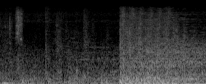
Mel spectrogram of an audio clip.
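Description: Gunfire in the video game Metro 2033 Redux: scattered shots at first, then a louder, denser volley of rapid fire that erupts partway through and keeps going, with no voices.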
